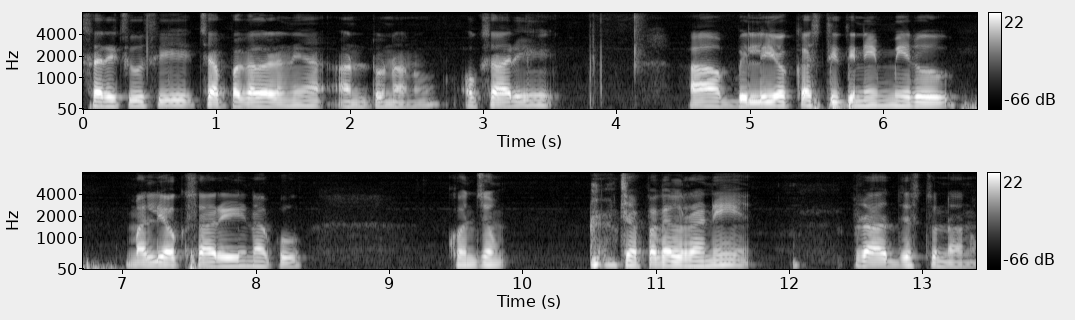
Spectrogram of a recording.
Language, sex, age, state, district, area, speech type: Telugu, male, 18-30, Andhra Pradesh, N T Rama Rao, rural, spontaneous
